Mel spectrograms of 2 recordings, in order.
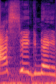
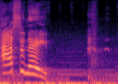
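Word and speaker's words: assignate: I don't want to asate. I want to asinate.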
